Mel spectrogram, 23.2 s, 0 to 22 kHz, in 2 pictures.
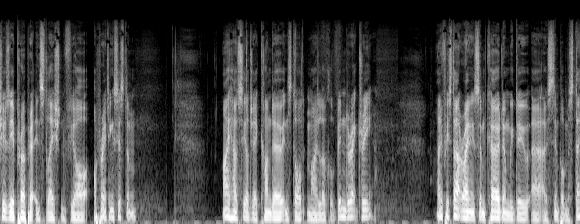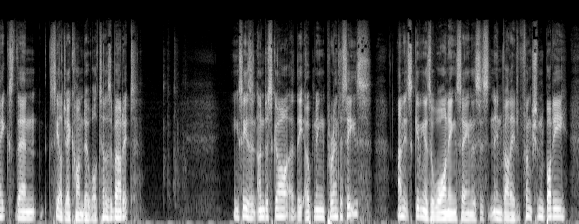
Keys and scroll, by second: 7.6-8.4 typing, 9.7-11.9 typing, 14.1-16.8 typing.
